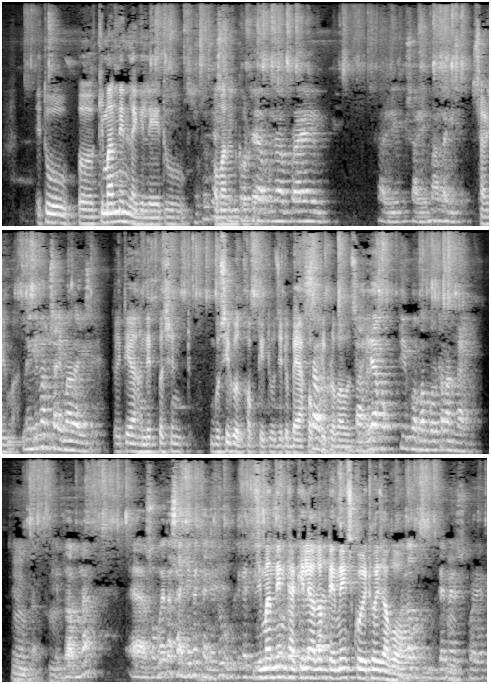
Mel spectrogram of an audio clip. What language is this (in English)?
Bangla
